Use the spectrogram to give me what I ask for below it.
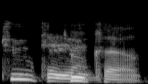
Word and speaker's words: toucan: And exam, champ, gland, diagram, hand, handle, can, Japan, ban, to can, And you're going to stress there. You're going to stress the first syllable. Toucan.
